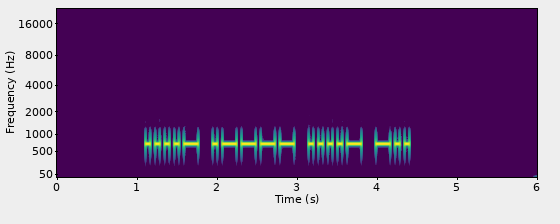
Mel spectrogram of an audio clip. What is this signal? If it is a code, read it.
Morse code, heard as a keyed tone, about 20 wpm, 700 Hz. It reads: 414D
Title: Four Challenging Letter-Number Combinations 20wpm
